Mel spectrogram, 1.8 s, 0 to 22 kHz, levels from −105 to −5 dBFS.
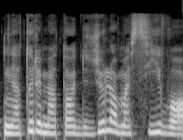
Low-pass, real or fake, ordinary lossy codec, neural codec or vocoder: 14.4 kHz; real; MP3, 96 kbps; none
